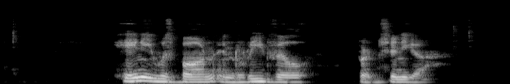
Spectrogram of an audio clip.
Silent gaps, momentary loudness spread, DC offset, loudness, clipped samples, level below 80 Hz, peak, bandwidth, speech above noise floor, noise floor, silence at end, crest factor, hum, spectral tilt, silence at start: none; 13 LU; under 0.1%; -18 LUFS; under 0.1%; -52 dBFS; -2 dBFS; 8.8 kHz; 57 dB; -73 dBFS; 0.75 s; 18 dB; none; -8 dB/octave; 1.15 s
